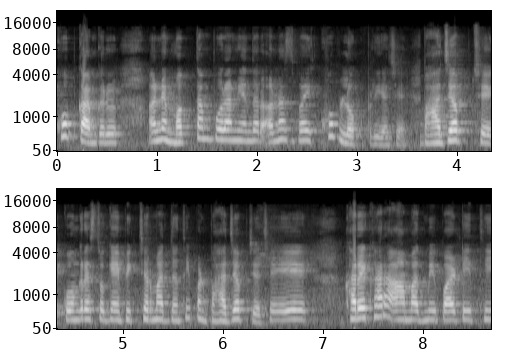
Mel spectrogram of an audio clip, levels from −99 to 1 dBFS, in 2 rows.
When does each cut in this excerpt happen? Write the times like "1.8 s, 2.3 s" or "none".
3.6 s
